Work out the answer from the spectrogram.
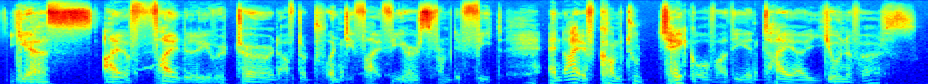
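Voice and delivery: low, loud menacing villain. Acted. Shadow Krakow gloating to everyone about his return, low menacing villain voice. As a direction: boom it out like a cartoon villain.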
